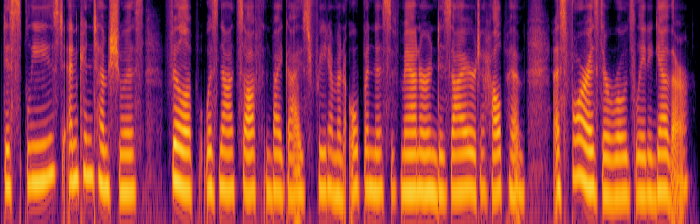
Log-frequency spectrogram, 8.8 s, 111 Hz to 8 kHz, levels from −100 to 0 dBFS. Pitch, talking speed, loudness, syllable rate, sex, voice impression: 220 Hz, 180 wpm, -18 LUFS, 5.2 syllables/s, female, feminine, slightly young, slightly soft, cute, friendly, kind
